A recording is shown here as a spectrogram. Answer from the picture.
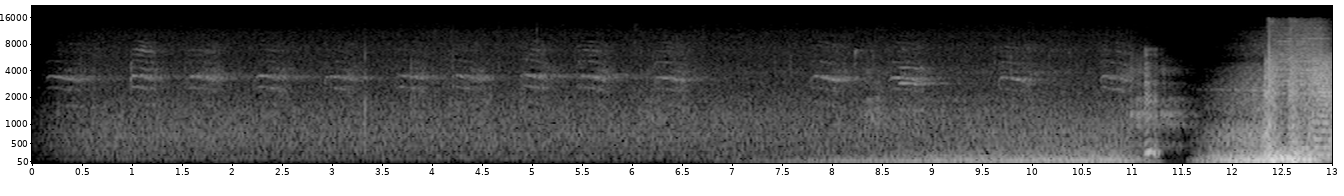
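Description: Ambient opening of a metal music video's soundtrack: a high, falling chirp repeated about twice a second over faint hiss, joined by a low rumble that swells from about two-thirds of the way through and cuts off near the end.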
